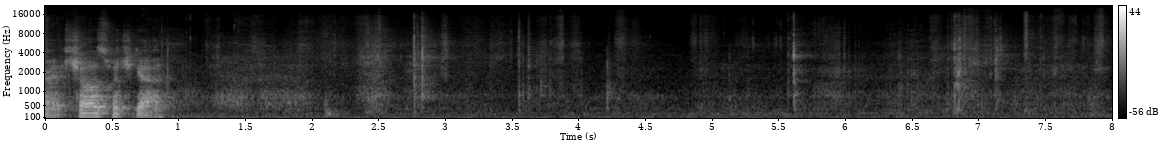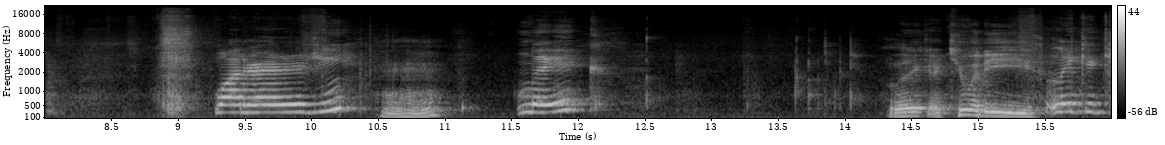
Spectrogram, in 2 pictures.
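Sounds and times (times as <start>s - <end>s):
trading cards rustling and clicking: 0.8s - 8.8s, 15.3s - 16.0s
wrapper crinkling: 2.2s - 8.0s.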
